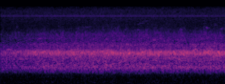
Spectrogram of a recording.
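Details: A dense, continuous clamor of nasal honking from a large flock of migrating snow geese, white and blue forms, in Nebraska's Platte Valley in late winter, many calls overlapping rapidly with no silent gaps.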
